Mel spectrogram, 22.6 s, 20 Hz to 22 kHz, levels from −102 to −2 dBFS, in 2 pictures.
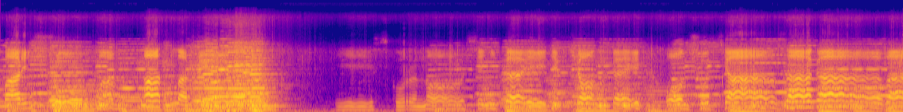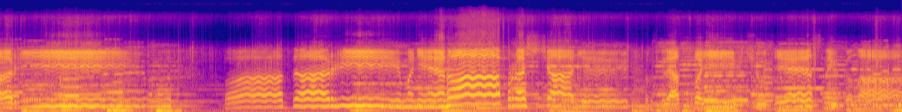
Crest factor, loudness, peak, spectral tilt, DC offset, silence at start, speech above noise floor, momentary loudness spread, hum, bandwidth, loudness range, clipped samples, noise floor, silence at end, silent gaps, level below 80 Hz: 16 dB; -16 LUFS; 0 dBFS; -6 dB/octave; under 0.1%; 0 s; 28 dB; 14 LU; none; 13.5 kHz; 8 LU; under 0.1%; -44 dBFS; 0 s; none; -34 dBFS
